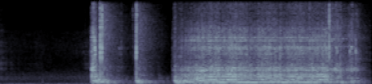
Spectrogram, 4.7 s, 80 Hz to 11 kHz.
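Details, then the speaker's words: 1958 Massey Ferguson TO35 tractor, abandoned, choke on and fuel reaching the carburetor: starter spins the engine with a steady whirring drone in short bursts, never fires; no spark, distributor points worn out. No start from failed ignition points. "No spark. The cap looks good, but this does not. And these points, just garbage."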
